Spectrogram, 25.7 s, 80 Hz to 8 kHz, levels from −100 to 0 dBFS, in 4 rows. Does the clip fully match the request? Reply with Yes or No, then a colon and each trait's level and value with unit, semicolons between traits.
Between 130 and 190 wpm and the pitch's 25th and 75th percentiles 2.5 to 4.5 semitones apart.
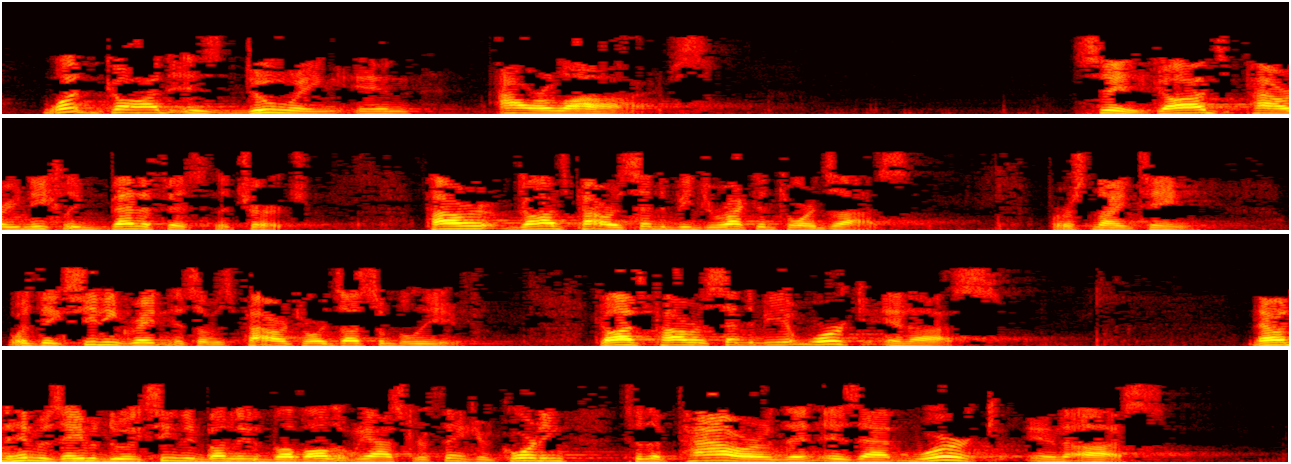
Yes: average, 170 wpm; average, 3.8 semitones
